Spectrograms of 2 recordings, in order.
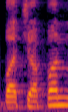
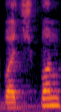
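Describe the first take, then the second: First: A vowel follows the ch; three syllables. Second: The ch has no vowel after it; two syllables. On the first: The speaker calls it wrong. "बचपन नहीं कहते हैं" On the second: The speaker calls it right. "बचपन कहते हैं"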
